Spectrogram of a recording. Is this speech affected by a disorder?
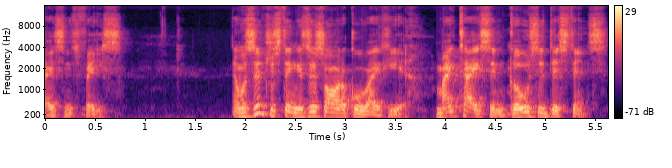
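No.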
